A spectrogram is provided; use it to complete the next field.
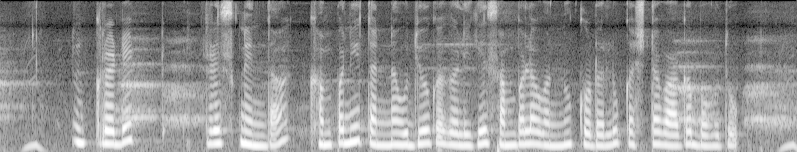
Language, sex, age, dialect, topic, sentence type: Kannada, female, 18-24, Mysore Kannada, banking, statement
